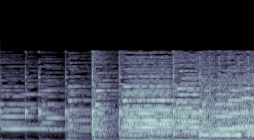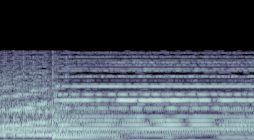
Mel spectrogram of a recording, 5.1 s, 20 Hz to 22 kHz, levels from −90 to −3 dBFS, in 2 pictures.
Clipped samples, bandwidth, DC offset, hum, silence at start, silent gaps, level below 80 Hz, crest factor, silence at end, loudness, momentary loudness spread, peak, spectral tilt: under 0.1%; 5.2 kHz; 1%; none; 0 s; none; -52 dBFS; 12 dB; 0 s; -21 LUFS; 14 LU; -8 dBFS; -11 dB/octave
